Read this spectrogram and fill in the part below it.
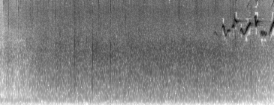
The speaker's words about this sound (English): First sustained applause for Chris Christie's State of the State comes when he speaks of compassion for drug addicts.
